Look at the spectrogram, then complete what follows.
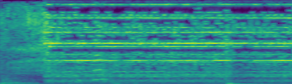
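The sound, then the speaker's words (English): A telephone rings with a steady, high, bright trill that starts a moment in and continues unbroken to the end, with a dull low thump partway through. “George, there's a call for you.”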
